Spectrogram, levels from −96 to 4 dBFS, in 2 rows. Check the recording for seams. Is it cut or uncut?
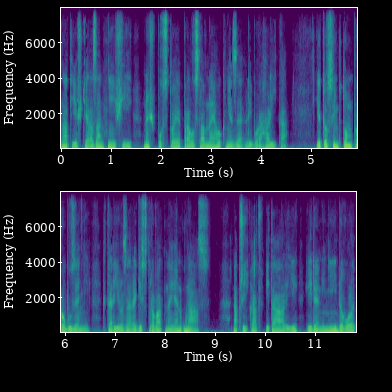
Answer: uncut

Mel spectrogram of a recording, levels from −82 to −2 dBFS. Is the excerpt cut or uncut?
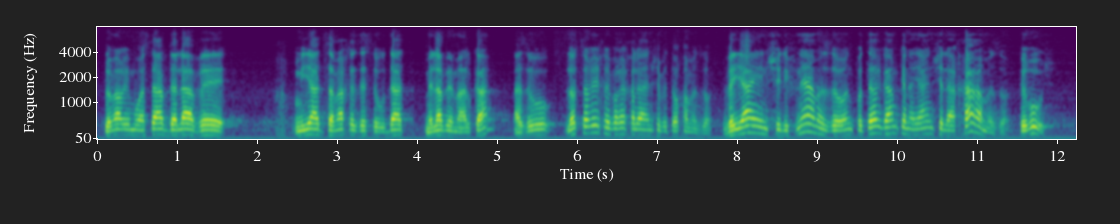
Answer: cut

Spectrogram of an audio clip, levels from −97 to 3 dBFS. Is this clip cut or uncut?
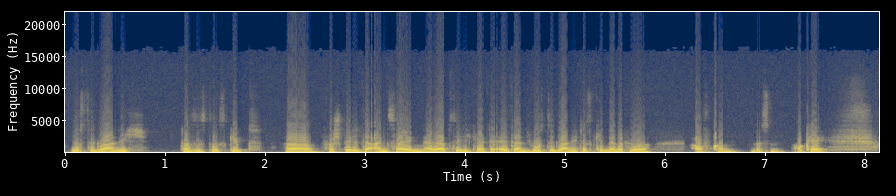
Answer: cut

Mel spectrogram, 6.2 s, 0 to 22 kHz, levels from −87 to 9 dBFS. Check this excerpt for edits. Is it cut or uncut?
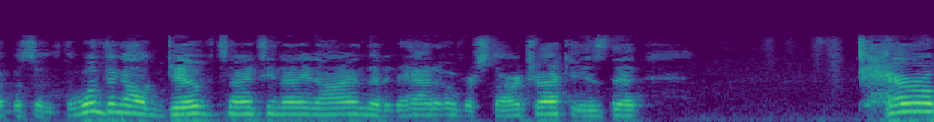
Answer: cut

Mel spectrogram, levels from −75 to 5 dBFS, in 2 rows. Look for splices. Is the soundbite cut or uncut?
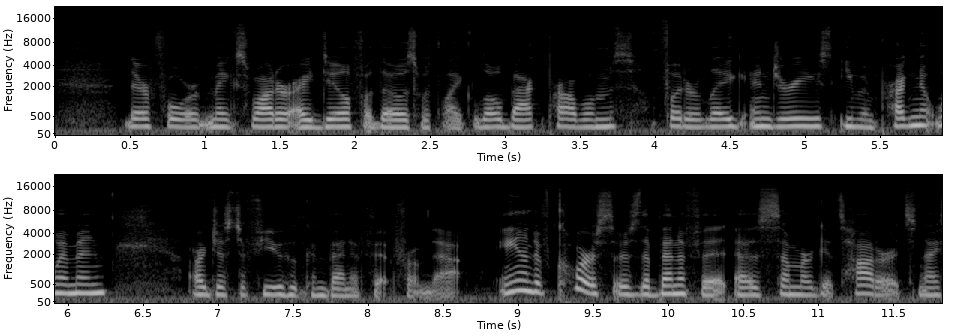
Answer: uncut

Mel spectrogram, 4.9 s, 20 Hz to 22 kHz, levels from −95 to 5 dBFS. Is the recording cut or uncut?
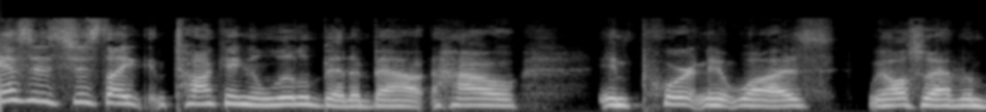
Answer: uncut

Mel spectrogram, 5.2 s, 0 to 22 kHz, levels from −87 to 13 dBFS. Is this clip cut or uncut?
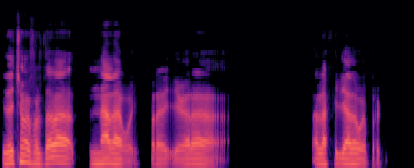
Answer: cut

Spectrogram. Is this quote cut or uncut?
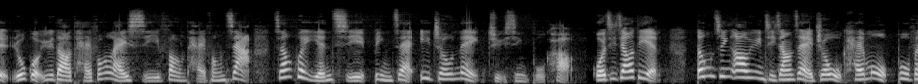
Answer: cut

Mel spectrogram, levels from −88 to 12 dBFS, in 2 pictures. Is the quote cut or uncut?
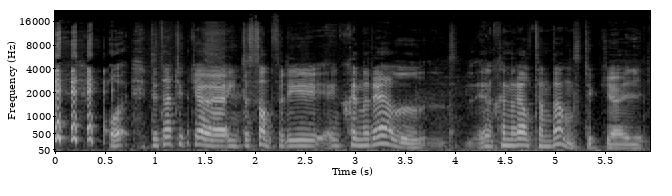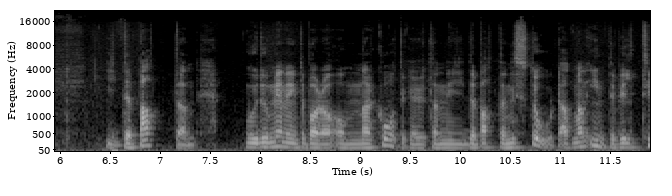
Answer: cut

